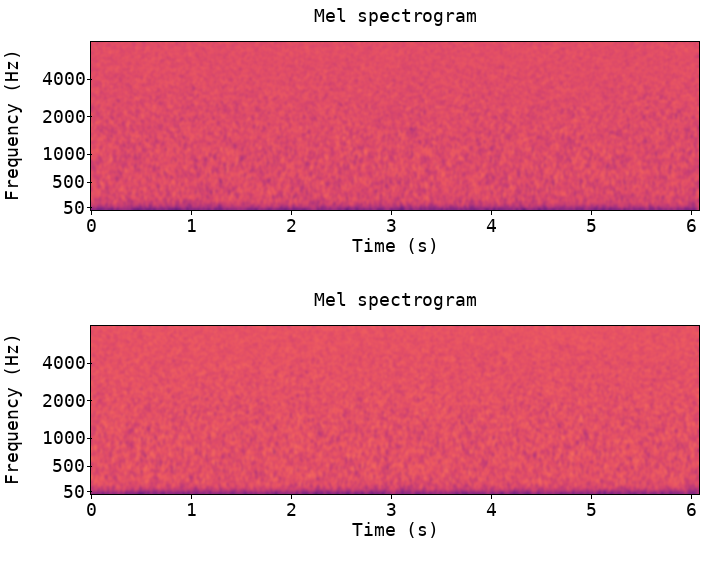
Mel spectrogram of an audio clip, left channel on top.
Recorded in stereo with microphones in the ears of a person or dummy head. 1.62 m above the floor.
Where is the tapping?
I don't hear tapping.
